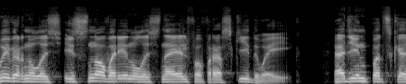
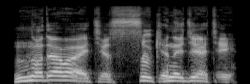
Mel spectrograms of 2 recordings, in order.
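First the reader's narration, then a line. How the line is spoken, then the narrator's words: Growling. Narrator (Russian): рычал Ярпин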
